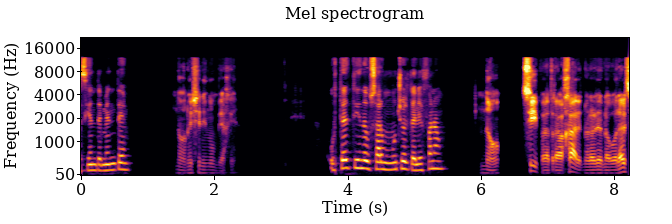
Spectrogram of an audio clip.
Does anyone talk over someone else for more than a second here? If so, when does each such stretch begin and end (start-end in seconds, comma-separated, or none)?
none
